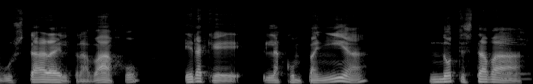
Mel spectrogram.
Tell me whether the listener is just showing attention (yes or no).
yes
